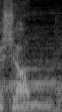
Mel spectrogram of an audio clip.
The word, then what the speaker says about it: Seam: Se pronuncia Shaom.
